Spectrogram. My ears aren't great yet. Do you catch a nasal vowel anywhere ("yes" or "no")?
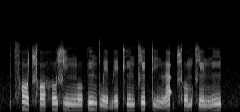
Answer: yes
